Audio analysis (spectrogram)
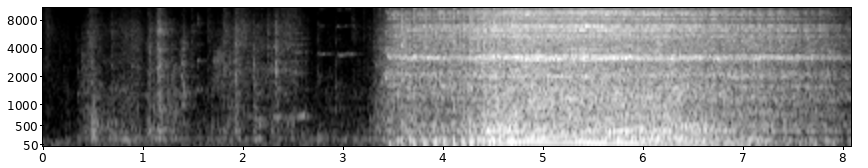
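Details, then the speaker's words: Craftsman self-propelled mower after a Honda engine swap and a replacement boot refitted, test pull: catches and runs with a strong, even beat, steadying with no misfire, then shuts off as it should. "We're going to go ahead and give this thing another test pull and see if she shuts off the way she should now."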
